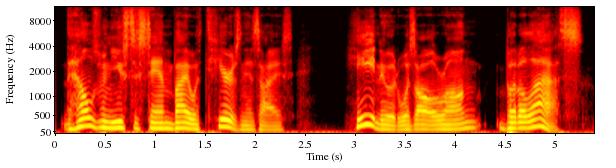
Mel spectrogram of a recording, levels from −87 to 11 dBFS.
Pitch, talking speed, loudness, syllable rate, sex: 140 Hz, 210 wpm, -17 LUFS, 4.6 syllables/s, male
